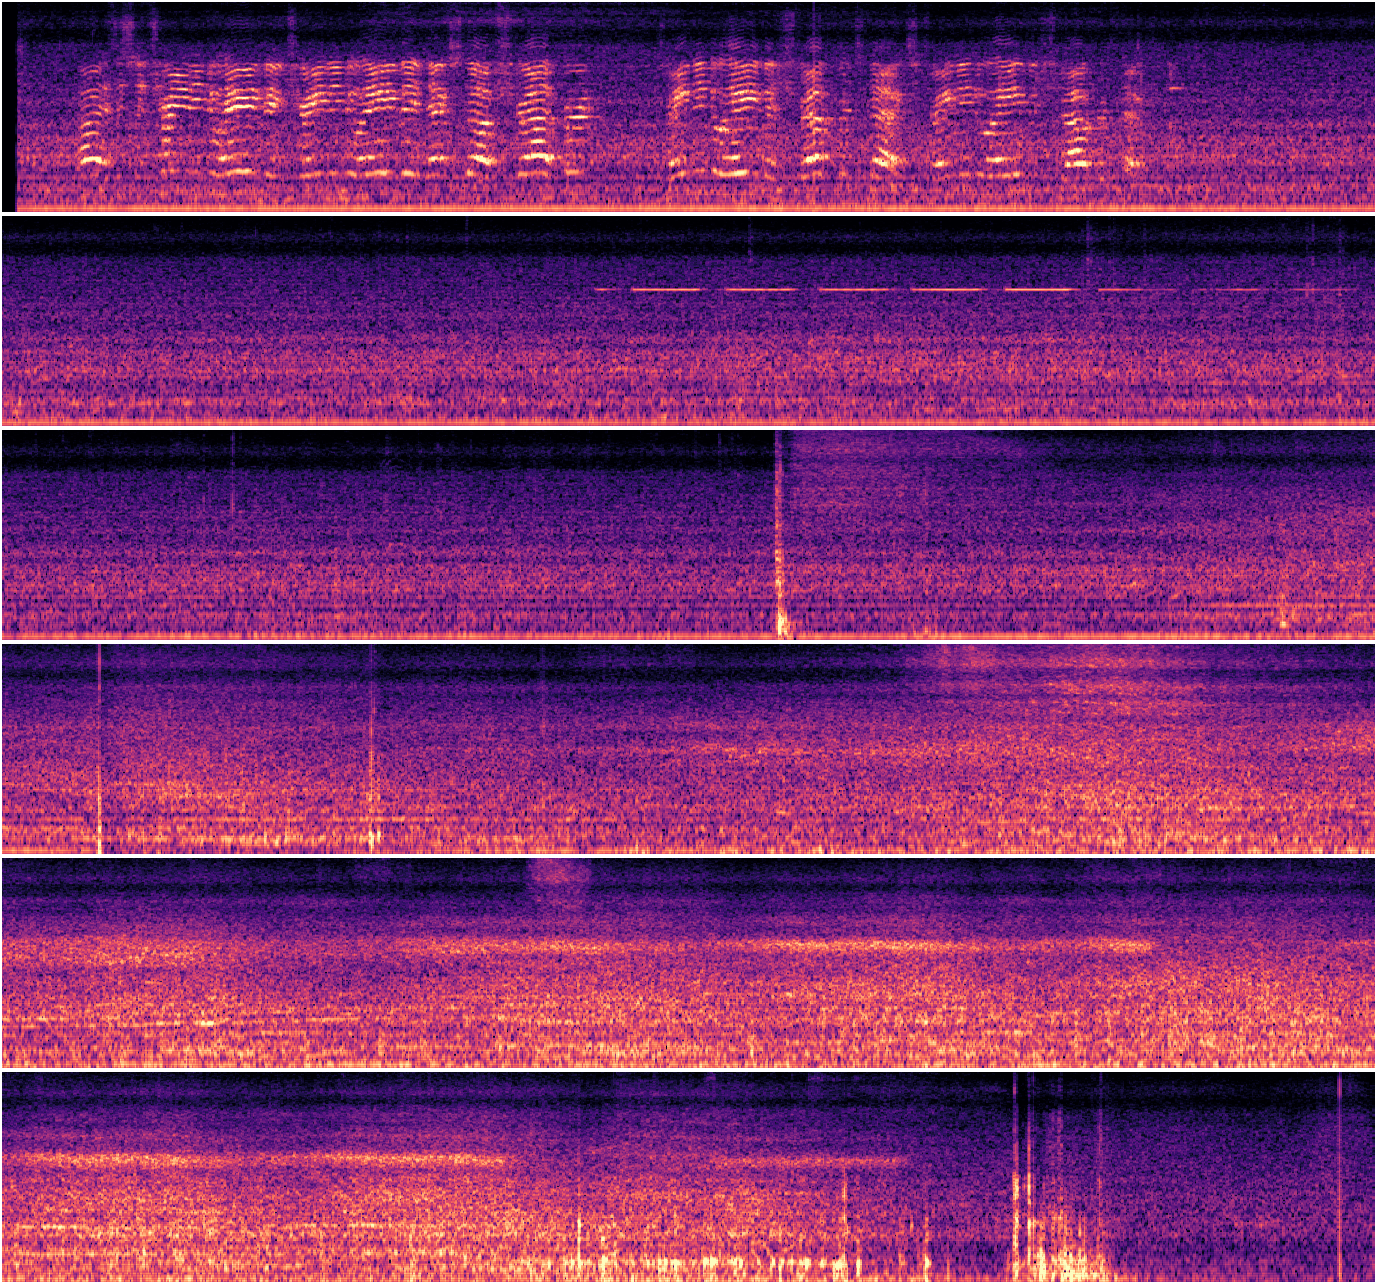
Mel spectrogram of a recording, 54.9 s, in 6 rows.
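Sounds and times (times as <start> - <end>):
train equipment humming: 0.1 - 54.8
train motors whining: 23.0 - 53.4
train doors clunking shut: 23.4 - 24.6.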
